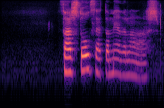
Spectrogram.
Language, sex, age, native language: Icelandic, male, 9, Icelandic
